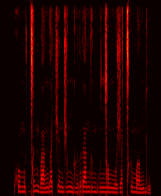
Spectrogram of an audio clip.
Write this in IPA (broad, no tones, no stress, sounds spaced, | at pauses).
χʷ e m ɯ ɡ͡ǀ e m b a ŋ ɡ a t͡ʃ e n d͡ʒ ɯ ŋ ɡ ɯ r a n d ɯ m b u ŋ͡ǀ o ŋ o ʒ a ǀʰ ɯ m ʌ ŋ ɡ i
